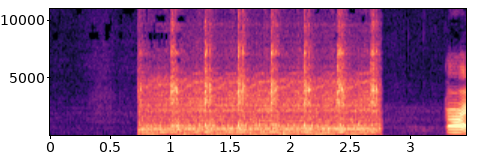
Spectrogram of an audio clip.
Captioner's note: sewing machine surges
